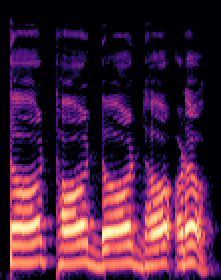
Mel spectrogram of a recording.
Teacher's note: ये सब हम लोग मूर्धा से यानी कि मुंह से बोलते हैं।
